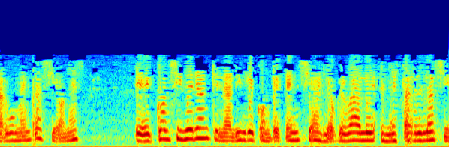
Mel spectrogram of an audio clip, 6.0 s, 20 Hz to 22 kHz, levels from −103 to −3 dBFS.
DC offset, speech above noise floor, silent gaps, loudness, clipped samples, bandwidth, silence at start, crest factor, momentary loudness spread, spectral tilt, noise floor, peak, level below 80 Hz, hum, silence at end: 3%; 31 dB; none; -13 LUFS; under 0.1%; 4.8 kHz; 0 s; 12 dB; 6 LU; -11 dB/octave; -43 dBFS; 0 dBFS; -46 dBFS; none; 0 s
